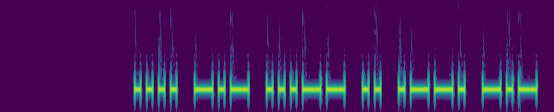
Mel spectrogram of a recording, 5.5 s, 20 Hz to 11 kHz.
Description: Morse code, heard as a keyed tone, about 21 wpm, 700 Hz. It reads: HK3IPK
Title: DXCC-100 Call Signs - 6 Characters - Repeated 3x - 20wpm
